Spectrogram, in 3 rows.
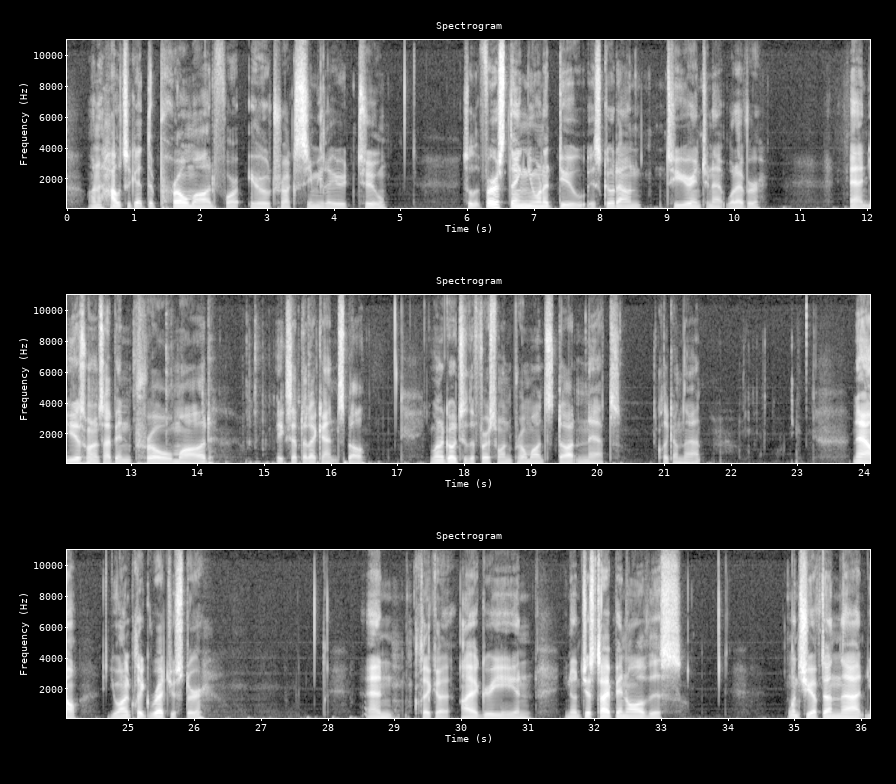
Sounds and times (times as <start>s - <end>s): Speech: 0.3s - 4.8s, 6.0s - 10.5s, 11.7s - 14.3s, 15.2s - 16.6s, 17.5s - 21.6s, 23.8s - 26.3s, 28.6s - 33.4s, 34.9s - 36.1s.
